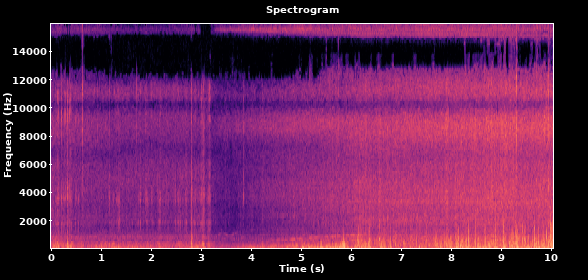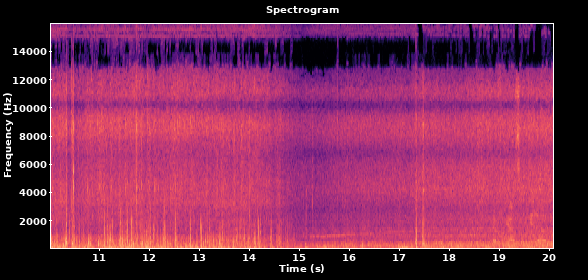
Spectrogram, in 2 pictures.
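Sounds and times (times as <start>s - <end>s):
small clicks and crackles: 0.0s - 4.0s, 6.1s - 15.4s
skateboard wheels rumbling: 0.0s - 20.0s
wind buffeting microphone: 0.0s - 20.0s
electric motor whine: 3.2s - 20.0s.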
